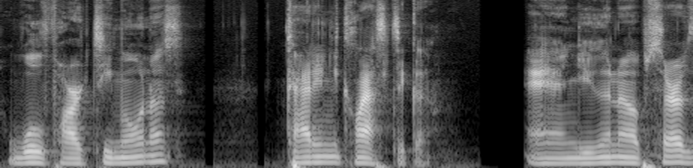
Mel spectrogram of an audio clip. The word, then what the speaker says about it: Wohlfahrtiimonas chitiniclastica: And you're going to observe that when I started doing the interview, I mispronounced it. I never dealt with this organism before, so my apologies. So it is Wohlfahrtiimonas chitiniclastica.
